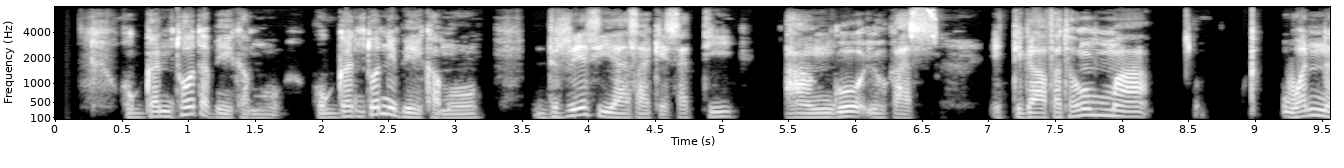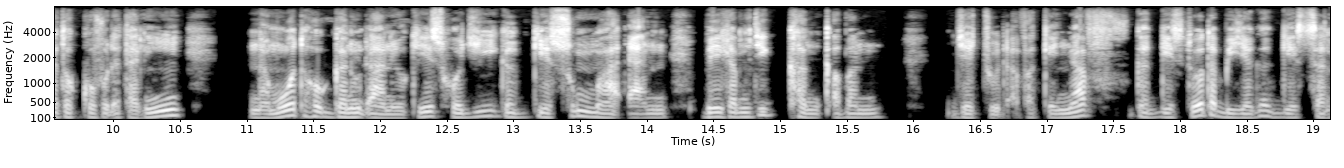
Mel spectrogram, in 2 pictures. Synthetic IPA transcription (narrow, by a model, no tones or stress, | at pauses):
hɔɡːɐnt̪oːt̪ɐbe̞ːkɐmoːhɔɡːɐnt̪oːnːɪbe̞ːkɐmoːd̪ɪrːe̞ːsɪjaːsaːke̞ːsːɐt̪ːɪ | aːŋɡo̞ːjʔo̞ːkaːsʔɪt̪ːɪɡaːfɐt̪ɐmʊmːaː | wɐnːɐt̪ɔkːɔfʊᶑɐt̪ɐniː | nɐmo̞ːt̪ɐɦɔɡːɐnʊᶑaːnjoːkeːshɔd͡ʒiːɡɐɡːe̞ːsːʊmːaːᶑaːnbe̞ːkɐmt̪iːkʰɐŋkʼɐbɐn | d͡ʒɛt͡ʃːuːᶑɐ̥̰fɐkːe̞ːɲːaːfɡɐɡːeːsːɪ̥t̪o̞ːt̪ɐbɪjːɐɡɐɡːe̞ːsːɐn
